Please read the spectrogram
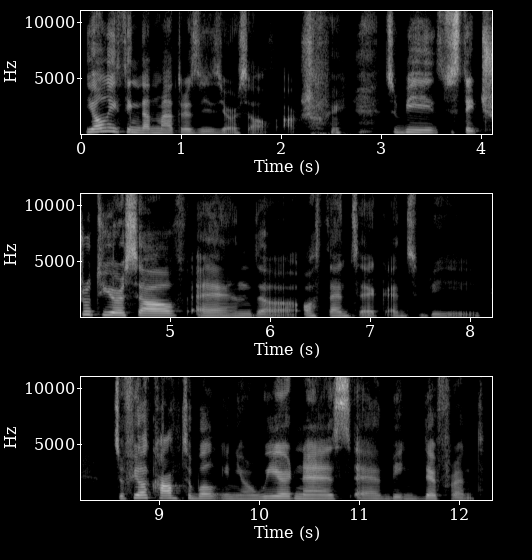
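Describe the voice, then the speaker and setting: A woman with a slightly low voice talks casually to her livestream audience. She is encouraging and reassuring as she offers advice, and the sound is dry, with very little room on it. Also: a little slow, gravelly, no room sound. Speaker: livestream host talking with young viewers.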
